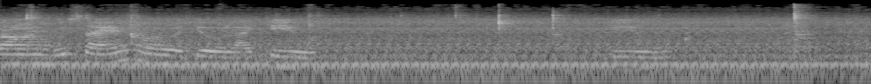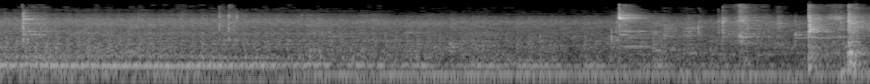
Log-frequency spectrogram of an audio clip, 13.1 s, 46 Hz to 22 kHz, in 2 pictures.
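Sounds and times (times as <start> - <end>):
utensils and dishes clicking: 0.0 - 1.2, 11.1 - 13.0
low mechanical hum: 0.0 - 13.0.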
